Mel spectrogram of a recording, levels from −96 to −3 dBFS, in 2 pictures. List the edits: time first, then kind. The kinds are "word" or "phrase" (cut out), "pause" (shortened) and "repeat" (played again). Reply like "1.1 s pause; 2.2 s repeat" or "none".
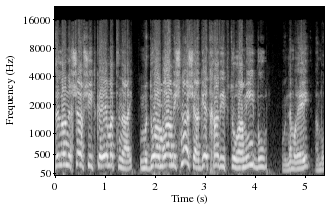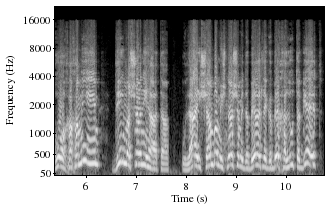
3.3 s word; 4.7 s word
